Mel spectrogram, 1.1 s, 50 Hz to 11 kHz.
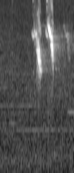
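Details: Eurasian tree sparrow among young birds filmed on 19 June 2019, giving a loud double chirp, two bright high notes a fraction of a second apart, against faint background noise.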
